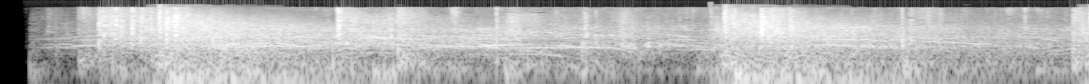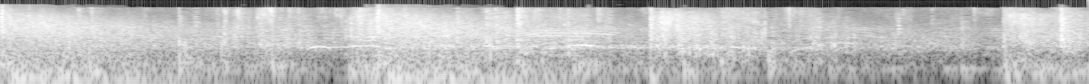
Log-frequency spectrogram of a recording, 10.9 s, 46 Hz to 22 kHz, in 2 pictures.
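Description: Heavy war cannons fire repeatedly in a hot summer in early 1881, loud booming blasts roughly every two seconds, each followed by a rumbling roar, with a continuous din of battle noise between shots.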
